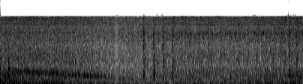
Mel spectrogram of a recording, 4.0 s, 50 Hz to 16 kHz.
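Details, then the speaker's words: Yamaha Zuma 125 scooter idling with CVT cover off: uneven slapping clatter, about four slaps a second, top and bottom of a worn, stretched V-belt; caused vibration and rough acceleration from idle; genuine Yamaha belt ordered as the fix. "I'm getting some [Music] slapping some slapping here on the bottom and on the top so we're getting some slapping this is what we refer to this is what people refer to as uh belt slapping"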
